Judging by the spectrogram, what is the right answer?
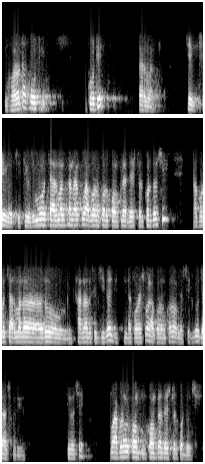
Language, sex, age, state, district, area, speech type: Odia, male, 30-45, Odisha, Sambalpur, rural, conversation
